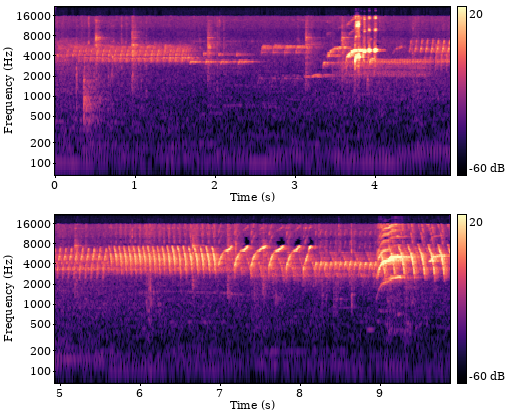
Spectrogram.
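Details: Canary song played to prompt a lazy caged canary to start singing again: thin high whistles and rapid trills, a brief loud burst, then a sustained rolling trill and sweeping slurred notes over a low background hum.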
